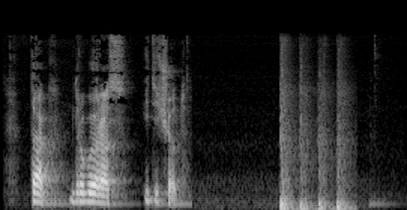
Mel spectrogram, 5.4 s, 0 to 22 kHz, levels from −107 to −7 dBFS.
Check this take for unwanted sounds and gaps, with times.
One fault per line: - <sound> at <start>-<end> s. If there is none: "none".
- thud at 3.7-4.8 s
